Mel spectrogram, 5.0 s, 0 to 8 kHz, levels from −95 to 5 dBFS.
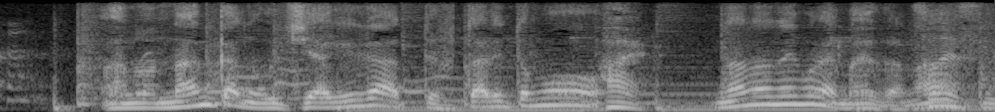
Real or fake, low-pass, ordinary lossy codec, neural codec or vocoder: real; 7.2 kHz; MP3, 64 kbps; none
